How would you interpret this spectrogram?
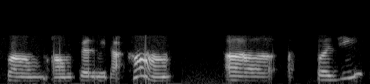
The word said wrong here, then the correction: Budgie: which I don't know if I'm saying that right, but it's B-U-D-G-I-E. I don't know if that's correct or not. – Yeah, Budgie. Yeah, that's Budgie, which is so cute.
